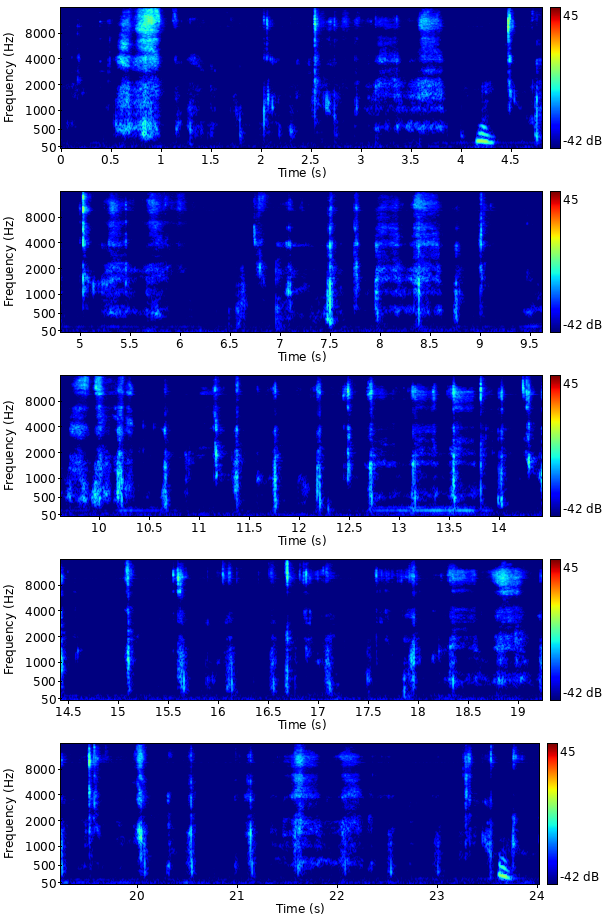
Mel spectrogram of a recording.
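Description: Crunchy chewing of a spicy cooked-shrimp salad with stink beans, close-up irregular crisp bites and mastication sounds repeating throughout, with faint vocal noises in between.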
